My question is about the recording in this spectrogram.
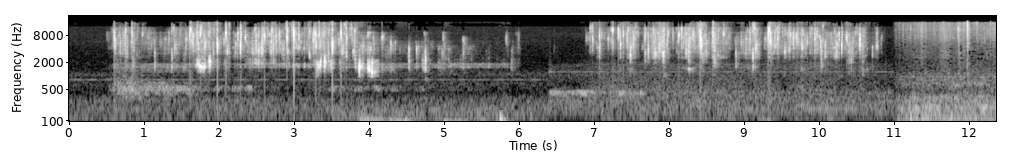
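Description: Thick liquid makeup mixture pouring from a small glass beaker into a round metal pan, heard close up as two stretches of wet dripping and dense little crackles. A steady noise takes over near the end.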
